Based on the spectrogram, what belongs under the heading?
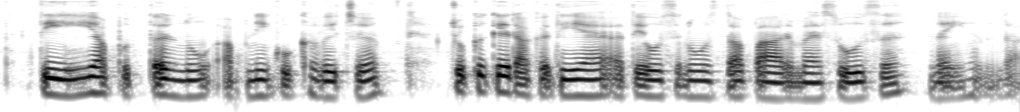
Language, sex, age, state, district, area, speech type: Punjabi, male, 30-45, Punjab, Tarn Taran, urban, spontaneous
